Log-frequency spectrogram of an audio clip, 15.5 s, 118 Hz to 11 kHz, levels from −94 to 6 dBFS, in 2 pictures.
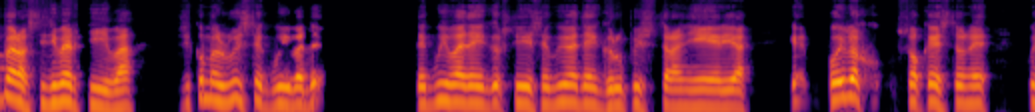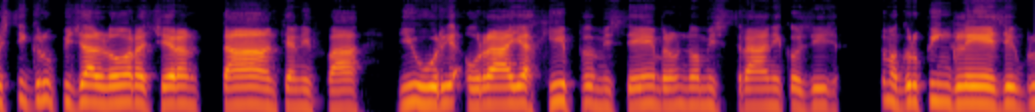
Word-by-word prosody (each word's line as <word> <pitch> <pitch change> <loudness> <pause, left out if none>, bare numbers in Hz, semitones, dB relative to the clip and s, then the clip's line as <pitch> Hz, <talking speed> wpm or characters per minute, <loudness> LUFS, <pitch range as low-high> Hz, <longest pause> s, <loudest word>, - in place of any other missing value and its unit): però 210 -6 +7
si 175 - -8
divertiva, 155 -5 +2 0.3
siccome 190 +4 -2
lui 195 +3 0
seguiva 165 -3 0
de - - -4 0.7
seguiva 180 +2 +2
dei 170 -1 +2
gru 175 +2 -1
sì 175 -1 0
seguiva 175 +2 0
dei 170 -1 0
gruppi 155 +3 -3
stranieri 150 -1 0
eh 145 -3 0 0.2
che - - -8
poi 205 +2 +5
lo 225 -2 +6
c - - -16
so 180 -1 -2
che 180 -3 +2
son 170 +5 -3
e 170 - -2 0.2
questi 185 +2 -7
gruppi 190 -2 -6
già 185 - +2
allora 175 0 +4
c'eran 170 0 +2 0.2
tanti 160 -2 +4
anni 150 -1 -6
fa, 145 +2 -3 0.2
gli 160 +4 -9
Uriah 170 0 +2
Uraia 170 +2 +3
Heep 180 -1 -4
mi 155 -2 -10
sembra, 160 +1 -3
con 160 +1 -7
nomi 160 -1 -6
strani 155 +3 -4
così, 155 +1 -5 0.4
insomma 190 -3 -5
gruppi 180 +3 -1
inglesi, 170 -2 +3
170 Hz, 175 wpm, -24 LUFS, 155-180 Hz, 0.7 s, però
